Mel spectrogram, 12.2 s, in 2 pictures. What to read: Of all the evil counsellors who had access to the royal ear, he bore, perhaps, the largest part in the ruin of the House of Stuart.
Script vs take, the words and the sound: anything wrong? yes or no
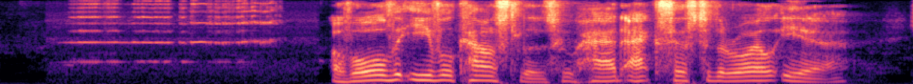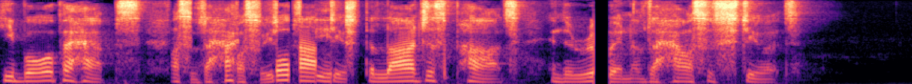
yes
